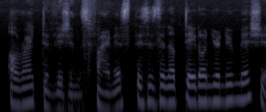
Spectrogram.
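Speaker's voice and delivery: sultry on-air radio-announcer delivery. Imagining the voice of division as a siren giving updates, speaker uses a sultry radio voice. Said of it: "that sultry radio voice".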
